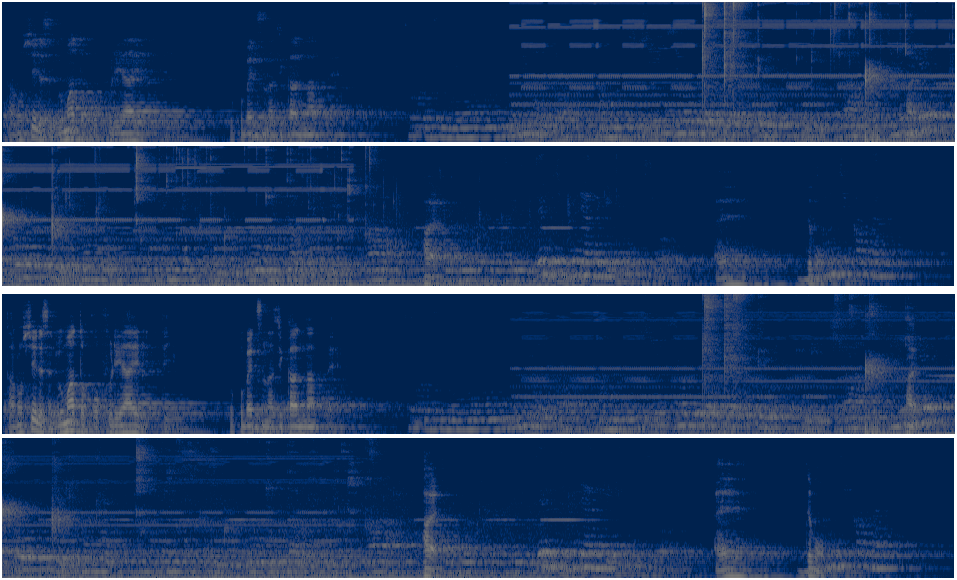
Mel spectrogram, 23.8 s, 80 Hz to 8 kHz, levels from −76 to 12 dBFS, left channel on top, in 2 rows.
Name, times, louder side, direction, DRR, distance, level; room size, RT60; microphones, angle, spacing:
voice 1, 0.1-2.3 3.0-4.2 5.1-5.3 11.3-11.4 17.2-17.4 20.8-21.5 22.0-22.2, right 4 dB, 60° right, 9 dB, 0.4 m, -40 dB
voice 2, 5.0-16.8 17.4-20.3 21.8-22.9, equal, 30° left, -4 dB, 1.8 m, -47 dB
sound 1, 6.3-16.3, left 4 dB, 45° left, 0.4 m, -49 dB
sound 2, 8.6-19.3, left 5 dB, 70° left, 0.9 m, -47 dB
sound 3, 10.9-19.1, equal, 30° right, 1.2 m, -50 dB
7.4 x 5.3 x 4.6 m, 2.4 s
head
